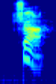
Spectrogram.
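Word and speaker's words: བྱ: So, bya in the old phonology is now pronounced cha in the word bird.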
